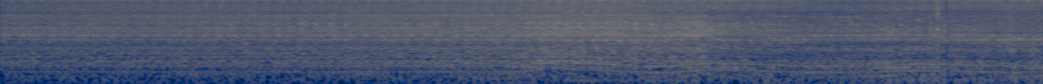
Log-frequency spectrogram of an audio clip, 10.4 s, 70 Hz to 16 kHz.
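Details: 2006 Toyota Avalon 2GR-FE, nearly misdiagnosed as locked engine over an incorrectly installed starter: quiet even idle with soft steady hum, no knocks or misses; healthy.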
